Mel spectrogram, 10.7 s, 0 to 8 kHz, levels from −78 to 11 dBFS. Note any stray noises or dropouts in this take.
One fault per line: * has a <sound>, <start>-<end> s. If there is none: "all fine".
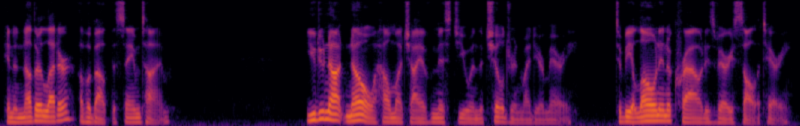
all fine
